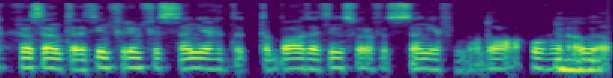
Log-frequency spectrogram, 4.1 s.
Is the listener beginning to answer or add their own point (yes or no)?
yes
